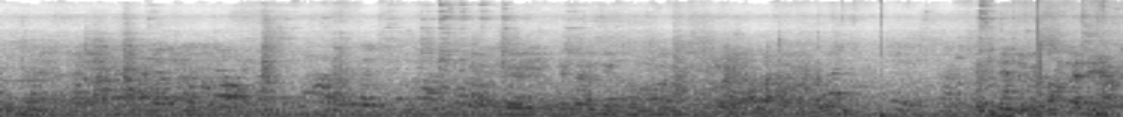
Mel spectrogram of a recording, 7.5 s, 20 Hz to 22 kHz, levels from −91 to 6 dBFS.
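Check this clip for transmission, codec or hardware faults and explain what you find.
No transmission, codec or hardware faults can be heard; there are no breaks, level jumps or added artefacts.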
